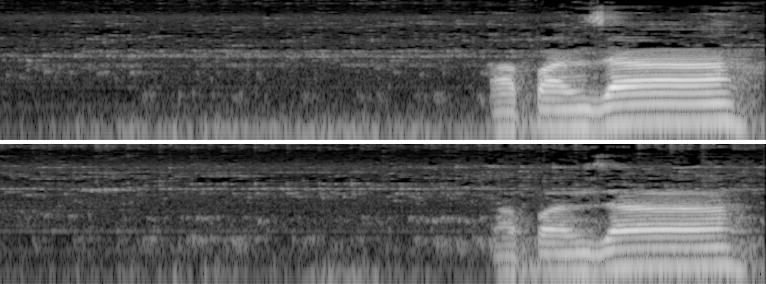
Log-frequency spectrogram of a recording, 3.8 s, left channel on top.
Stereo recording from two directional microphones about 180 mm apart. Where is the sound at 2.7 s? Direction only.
35° left (ahead or behind).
